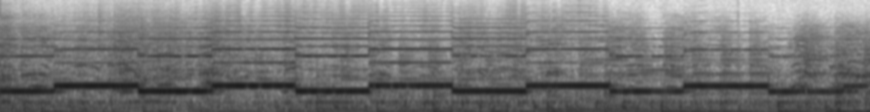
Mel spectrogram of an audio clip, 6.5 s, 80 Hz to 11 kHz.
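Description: Ambulance siren sounding a two-tone hi-lo wail, alternating evenly between a higher and a lower note about every 0.6 seconds.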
